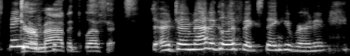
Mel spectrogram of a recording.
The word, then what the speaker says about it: dermatoglyphics: He continues new research, particularly within the field of dermatoglyphics. Did I pronounce that right, Vernon? It's dermatoglyphics.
